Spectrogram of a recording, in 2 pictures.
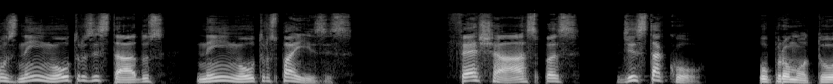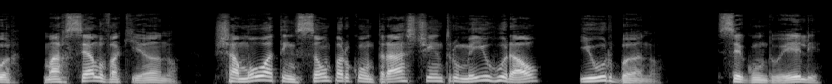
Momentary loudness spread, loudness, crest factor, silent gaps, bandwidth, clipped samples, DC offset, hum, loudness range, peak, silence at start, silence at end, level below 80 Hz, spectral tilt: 12 LU; -17 LUFS; 16 dB; 4.04-4.38 s, 7.15-7.52 s, 15.09-15.42 s; 12 kHz; under 0.1%; under 0.1%; none; 4 LU; -2 dBFS; 0 s; 0.15 s; -50 dBFS; -5.5 dB/octave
